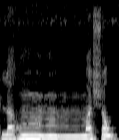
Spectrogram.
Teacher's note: Look, when after meme sakina another meme come, we take meme sound into the nose and stretch up to one alif, meme sakina sound. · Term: idgham shafawi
